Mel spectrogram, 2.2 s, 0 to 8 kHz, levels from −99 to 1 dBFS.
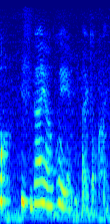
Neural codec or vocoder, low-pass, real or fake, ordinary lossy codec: codec, 24 kHz, 0.9 kbps, WavTokenizer, medium speech release version 2; 7.2 kHz; fake; none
